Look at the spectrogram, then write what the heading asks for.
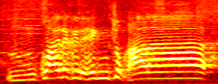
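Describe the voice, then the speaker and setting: A man's voice: very high-pitched, moderate pace, soft background music. An actor playing a chatty, good-natured man who loves food, in comic Cantonese radio drama with a Hong Kong accent. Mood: chatty, agreeable. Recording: echoey old radio drama recording.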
